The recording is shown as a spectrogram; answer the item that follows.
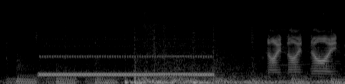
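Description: A telephone line on a 999 emergency call gives a steady electronic tone for nearly two seconds, partly overlapped by a second tone, over low background rumble, with a voice speaking near the end.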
